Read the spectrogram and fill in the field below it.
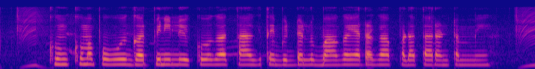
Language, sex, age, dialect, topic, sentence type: Telugu, female, 18-24, Southern, agriculture, statement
